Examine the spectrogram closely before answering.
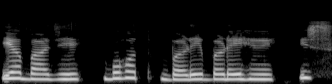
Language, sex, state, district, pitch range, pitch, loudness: Hindi, female, Bihar, Jamui, 235-285 Hz, 240 Hz, -17 LUFS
